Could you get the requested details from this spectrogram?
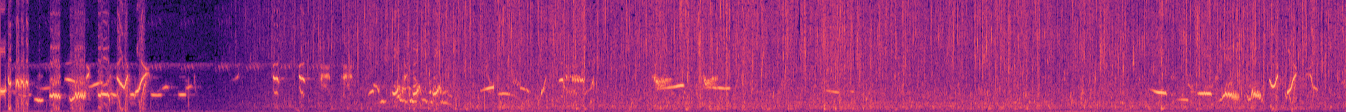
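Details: Excited white-rumped shama singing meant to provoke rival birds into singing; a loud burst of sharp notes and whistles opens, then scattered whistled phrases continue over steady rushing river water.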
